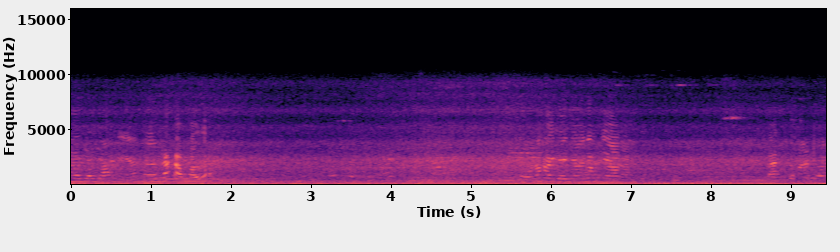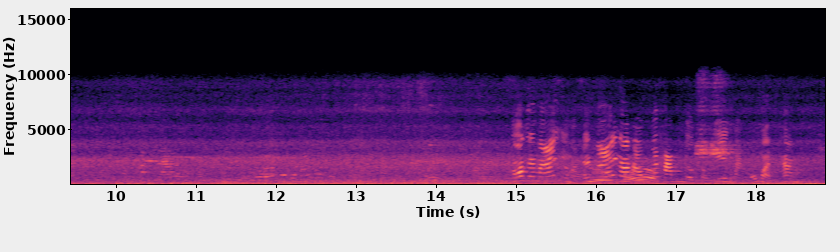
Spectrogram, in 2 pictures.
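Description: A woman talks cheerfully nearby.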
